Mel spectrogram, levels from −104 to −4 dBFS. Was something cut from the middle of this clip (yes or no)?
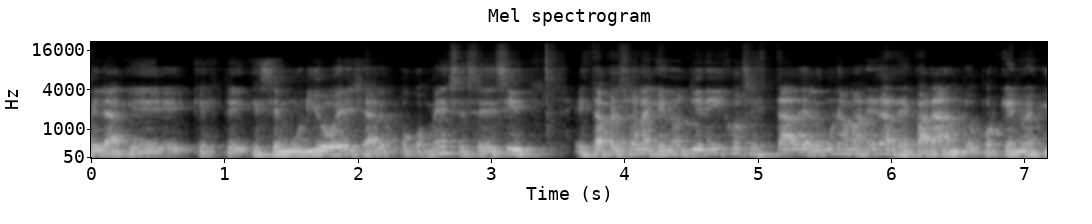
yes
